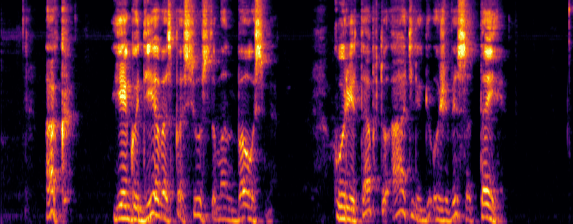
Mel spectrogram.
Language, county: Lithuanian, Vilnius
